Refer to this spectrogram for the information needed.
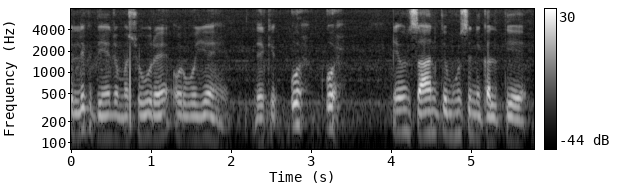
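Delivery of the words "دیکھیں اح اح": higher, put-on sick man's cough; mock cough for the class; demo cough. Shown as a demonstration. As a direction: cough it out like a patient. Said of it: "وہ کھانسی وغیرہ ہوتی ہے".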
